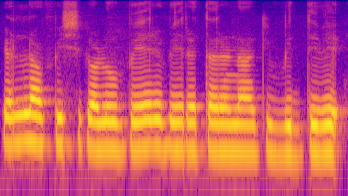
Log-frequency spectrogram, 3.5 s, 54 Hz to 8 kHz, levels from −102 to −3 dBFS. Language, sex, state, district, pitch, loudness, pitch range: Kannada, female, Karnataka, Bangalore, 180 Hz, -15 LUFS, 170-195 Hz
